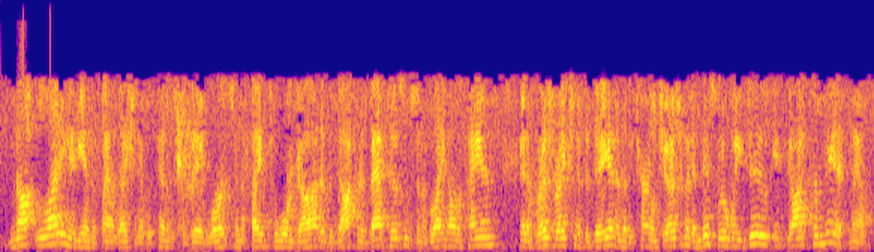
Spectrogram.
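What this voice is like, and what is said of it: Reads very quickly. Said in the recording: “I read that quickly”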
